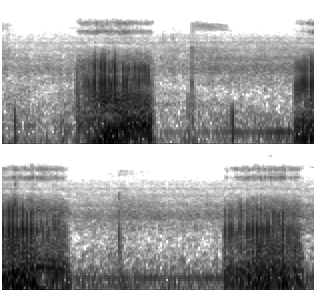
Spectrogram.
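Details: Sleeping cat snoring deeply: three long, rough, breathy snores about two seconds apart, each a broad rasping burst with a faint high whistle on top, quiet breathing between.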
